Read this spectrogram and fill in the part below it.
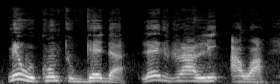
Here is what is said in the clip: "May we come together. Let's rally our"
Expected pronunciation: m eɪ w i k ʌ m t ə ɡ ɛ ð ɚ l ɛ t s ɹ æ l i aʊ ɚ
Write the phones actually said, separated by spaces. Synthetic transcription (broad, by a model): m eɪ w i k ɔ m t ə ɡ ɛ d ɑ l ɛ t ɹ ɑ l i aʊ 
